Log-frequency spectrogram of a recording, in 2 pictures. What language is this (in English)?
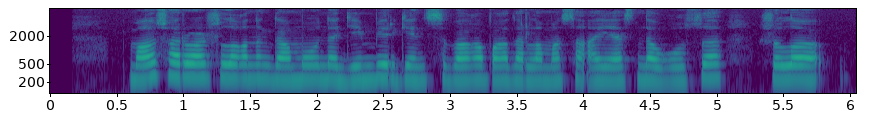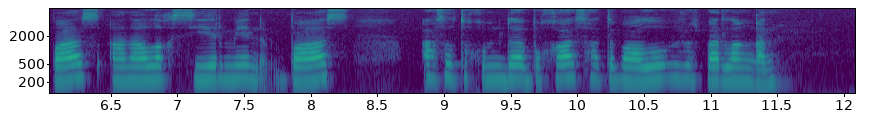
Kazakh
